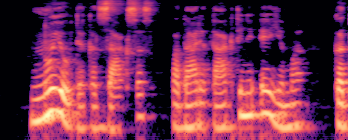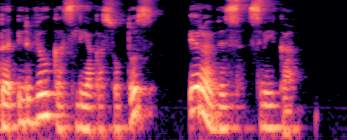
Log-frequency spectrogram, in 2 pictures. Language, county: Lithuanian, Šiauliai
